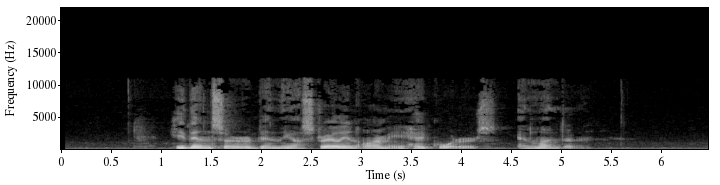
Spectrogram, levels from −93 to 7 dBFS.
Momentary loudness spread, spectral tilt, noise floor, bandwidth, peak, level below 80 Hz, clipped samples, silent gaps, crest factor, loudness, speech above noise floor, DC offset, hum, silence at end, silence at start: 16 LU; -6 dB/octave; -55 dBFS; 11.5 kHz; -4 dBFS; -58 dBFS; under 0.1%; none; 20 dB; -22 LUFS; 34 dB; under 0.1%; none; 1.3 s; 1.1 s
